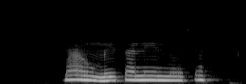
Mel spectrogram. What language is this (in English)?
Kalenjin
